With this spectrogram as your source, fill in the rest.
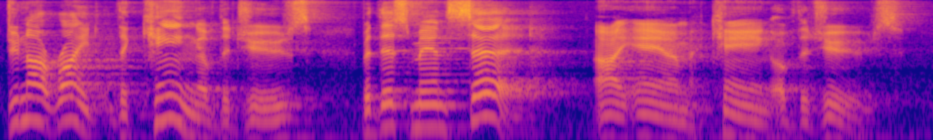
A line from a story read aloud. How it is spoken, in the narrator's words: Pilate answered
